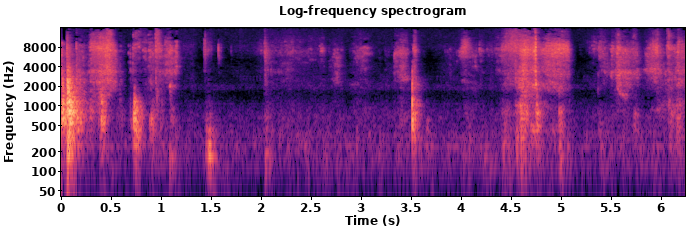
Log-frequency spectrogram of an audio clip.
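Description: Scissors cutting through brown paper around a traced handprint: irregular snips with the paper rustling, and a longer stretch of rustling about two-thirds of the way through.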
